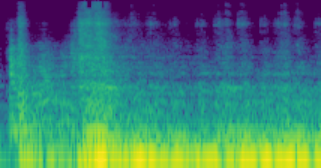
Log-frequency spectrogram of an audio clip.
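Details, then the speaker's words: Big block GMC truck, timing unchanged, after a suspected bad wire: fires and settles into a strong, steady low rumble without misfires or pops; running properly now. "sounds decent right now yeah I remember last time we tried to take it on the CH it was a fail cuz the timing was [Music] perfect"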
